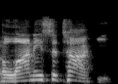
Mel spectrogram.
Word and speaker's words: Kalani Sitake: First thing, I'm going to give you a bonus point if you can pronounce the coach's name. That's always the first challenge with the BYU coach. Kalani Sitake.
